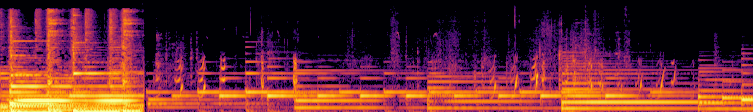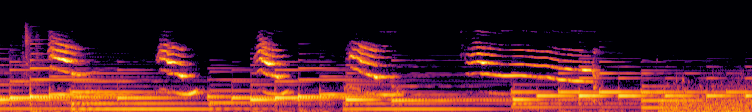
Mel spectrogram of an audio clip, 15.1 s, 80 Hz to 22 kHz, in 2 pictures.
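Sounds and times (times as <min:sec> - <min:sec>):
soft piano music: 0:00.0 - 0:15.0
cat meowing: 0:01.5 - 0:08.4, 0:09.1 - 0:11.6, 0:12.2 - 0:13.6.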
